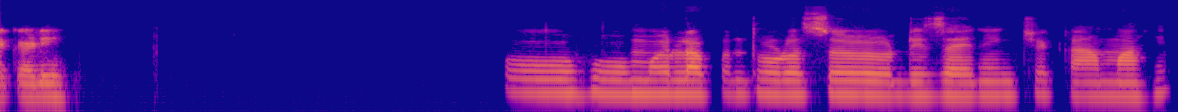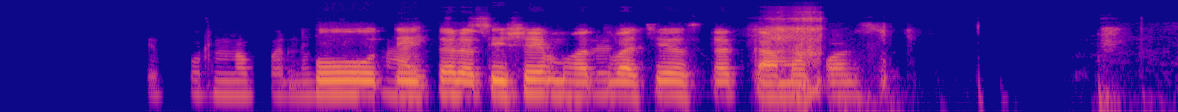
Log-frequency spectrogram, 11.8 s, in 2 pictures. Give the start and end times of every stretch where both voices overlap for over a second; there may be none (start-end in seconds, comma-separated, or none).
7.5-9.0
